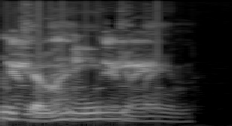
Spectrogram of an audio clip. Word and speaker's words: Ghislaine: And now you got, how do you pronounce her name? Is it Ghislaine? – Ghislaine.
